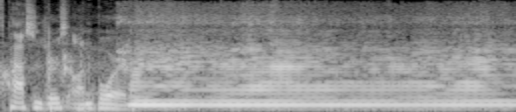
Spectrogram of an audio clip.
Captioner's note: ship horn blowing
